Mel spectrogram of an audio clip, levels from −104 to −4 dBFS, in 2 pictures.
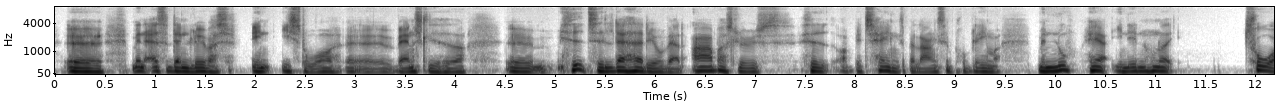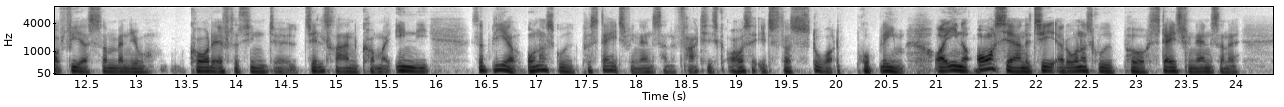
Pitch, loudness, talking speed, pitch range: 110 Hz, -23 LUFS, 135 wpm, 100-120 Hz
